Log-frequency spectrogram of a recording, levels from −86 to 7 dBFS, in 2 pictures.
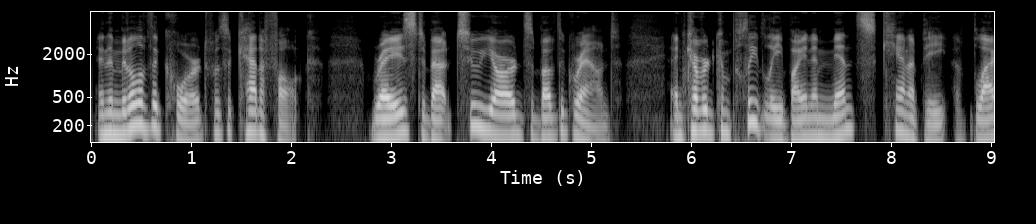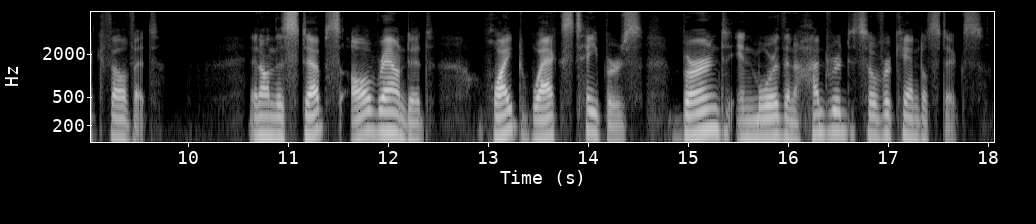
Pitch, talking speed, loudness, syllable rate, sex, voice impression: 135 Hz, 145 wpm, -20 LUFS, 4.6 syllables/s, male, very masculine, middle-aged, slightly thick, tensed, slightly powerful, very bright, soft, clear, fluent, slightly raspy, cool, intellectual, very refreshing, sincere, calm, mature, very friendly, very reassuring, unique, elegant, wild, slightly sweet, lively, very kind, slightly intense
